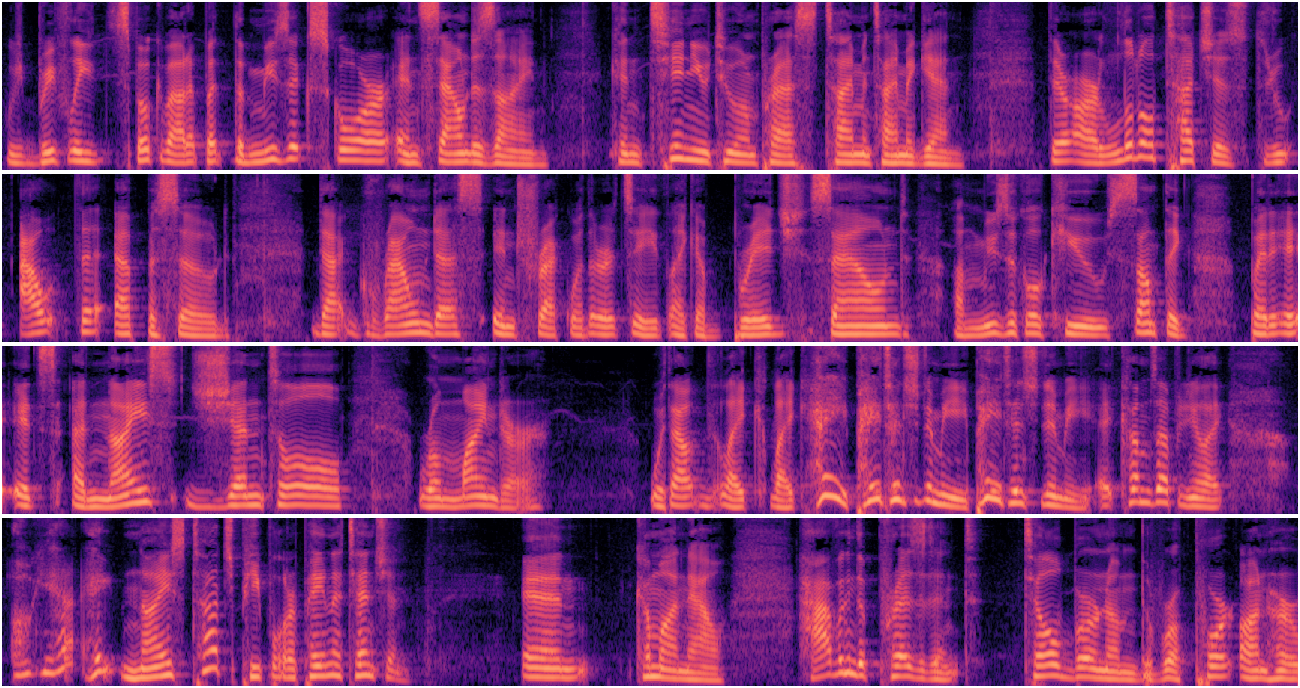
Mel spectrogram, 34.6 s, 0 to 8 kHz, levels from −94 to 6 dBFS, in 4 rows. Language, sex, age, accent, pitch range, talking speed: English, male, 30-49, American, 140-180 Hz, 155 wpm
